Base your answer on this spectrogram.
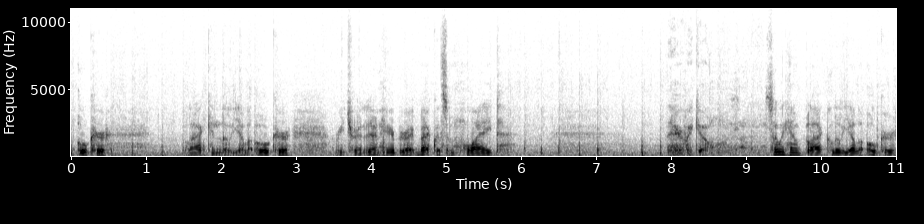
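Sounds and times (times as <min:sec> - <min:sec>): brush tapping against palette: 0:00.0 - 0:02.6, 0:04.0 - 0:04.6, 0:05.4 - 0:09.5, 0:10.1 - 0:11.0.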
